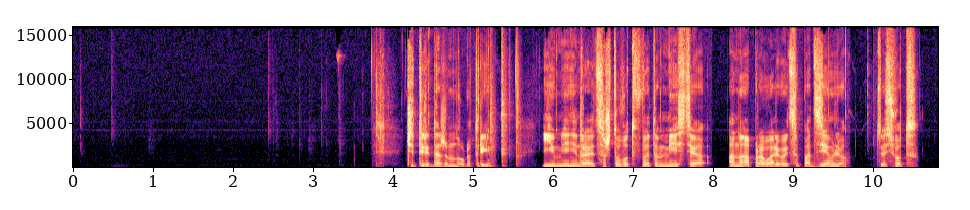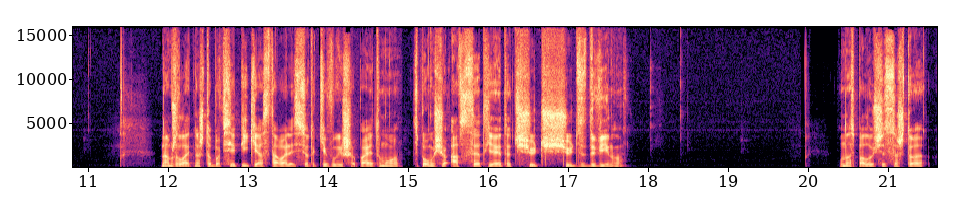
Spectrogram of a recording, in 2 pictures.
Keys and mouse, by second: 3.2 space, 4.5-5.8 drag, 6.2-10.0 drag, 15.3-18.1 drag, 18.4-21.6 drag.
